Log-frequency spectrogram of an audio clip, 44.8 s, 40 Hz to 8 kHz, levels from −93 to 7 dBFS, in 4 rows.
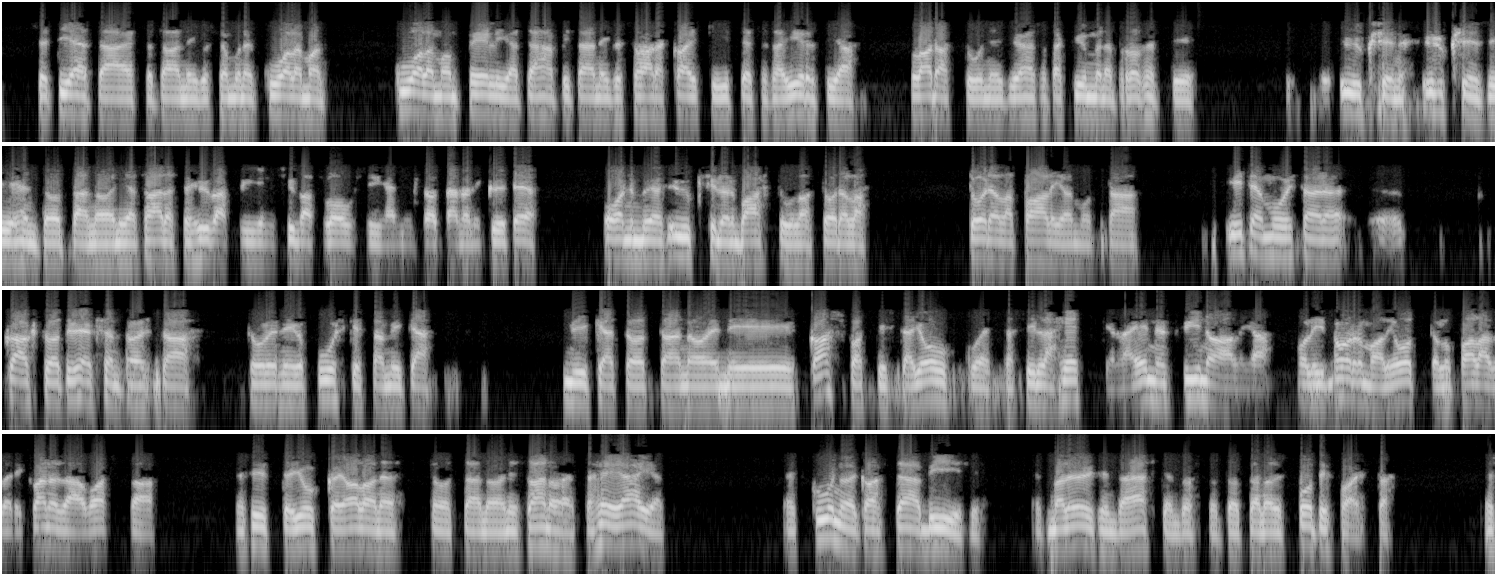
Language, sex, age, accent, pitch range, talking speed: Finnish, male, 30-49, native, 105-120 Hz, 130 wpm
